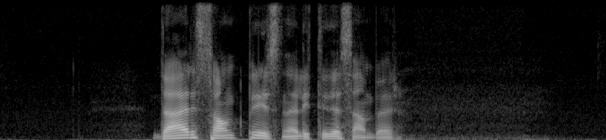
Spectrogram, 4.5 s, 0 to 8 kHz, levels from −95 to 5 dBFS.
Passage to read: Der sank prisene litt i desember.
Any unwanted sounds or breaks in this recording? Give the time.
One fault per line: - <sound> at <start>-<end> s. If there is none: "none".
none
